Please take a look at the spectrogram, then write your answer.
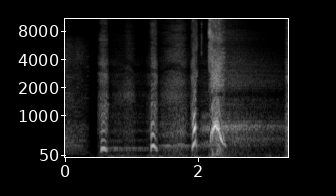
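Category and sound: human body sound, repeated sneezing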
